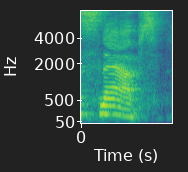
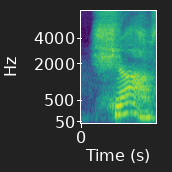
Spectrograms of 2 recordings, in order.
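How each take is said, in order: First: The word begins with a plain s sound. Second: The word begins with an sh sound. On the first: The speaker calls it wrong. "Not snaps" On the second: The speaker calls it right. "Schnapps, not snap"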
